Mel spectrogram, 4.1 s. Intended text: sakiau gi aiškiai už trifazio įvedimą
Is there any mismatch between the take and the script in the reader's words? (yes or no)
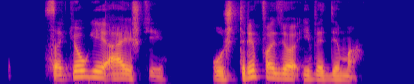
no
